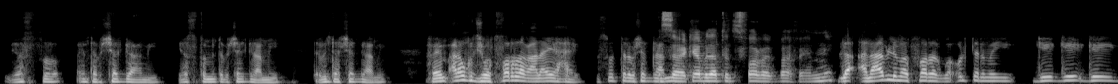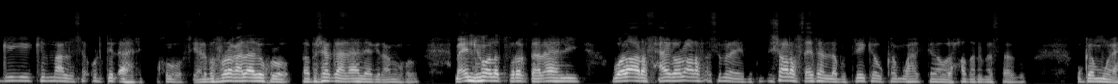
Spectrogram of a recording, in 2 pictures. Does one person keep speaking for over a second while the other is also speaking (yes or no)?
no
